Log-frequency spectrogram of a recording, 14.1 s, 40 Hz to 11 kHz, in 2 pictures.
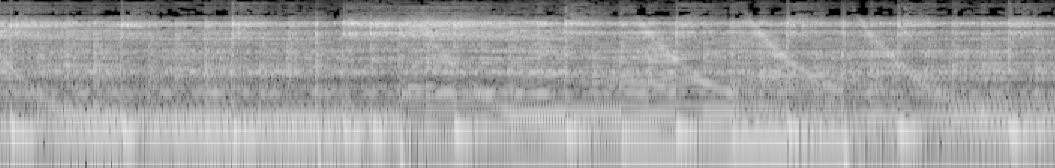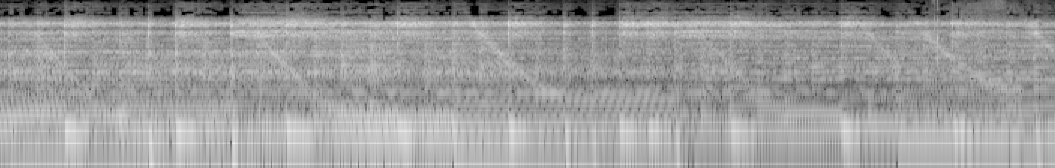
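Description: Guitar-based rock music playing at a loud level through a Blackweb 100-watt bookshelf stereo's speakers, with a steady beat and bass line.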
